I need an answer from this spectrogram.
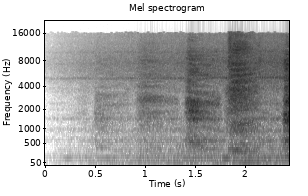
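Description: Heavy panting after hard exertion: a quick run of several breathy, hissing gasps that grow louder toward the end, with no talk.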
